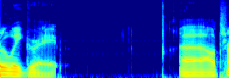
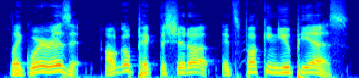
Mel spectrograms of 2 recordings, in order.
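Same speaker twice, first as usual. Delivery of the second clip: frustrated rant; 8 semitones higher than usual. Real, not acted. Ranting about late package.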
